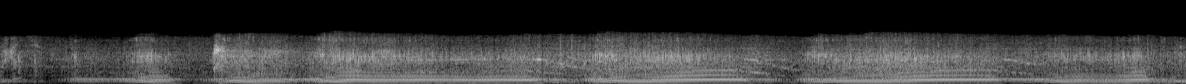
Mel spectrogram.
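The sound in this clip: A car engine revs hard as the car is shifted into reverse and driven. Its harmonic drone rises and falls several times in surging waves, loud and continuous, with no voices.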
